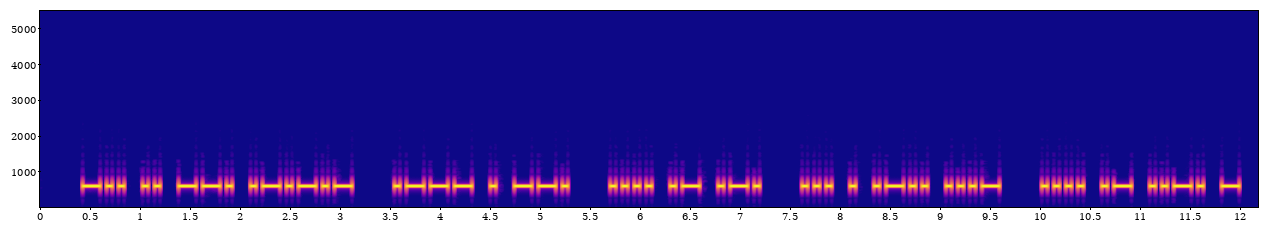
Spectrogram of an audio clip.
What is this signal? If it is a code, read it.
Morse code, heard as a keyed tone, about 20 wpm, 600 Hz. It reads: DIG. JEG HAR SELV HAFT
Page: Ferie 20 wpm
